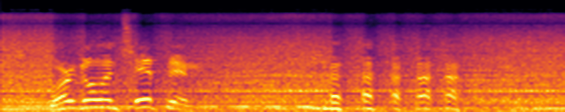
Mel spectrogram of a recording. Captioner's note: laughing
